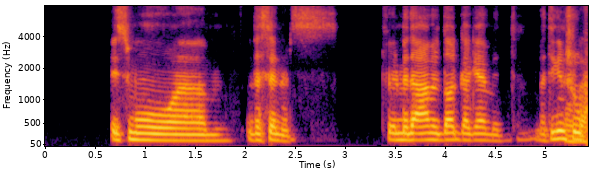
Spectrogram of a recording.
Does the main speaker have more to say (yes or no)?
yes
